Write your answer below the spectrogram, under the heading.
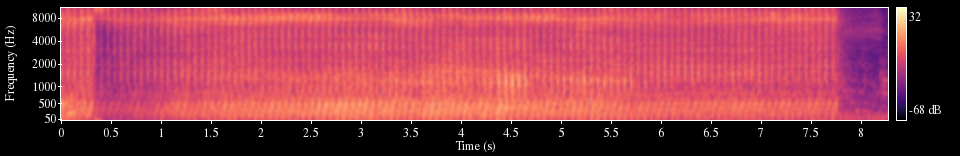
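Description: Loud, fast, steady rattling pulses, close to four a second, stopping abruptly near the end: an acoustic shockwave therapy device running.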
